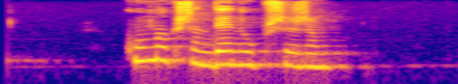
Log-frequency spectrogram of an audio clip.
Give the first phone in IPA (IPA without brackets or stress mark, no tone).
k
